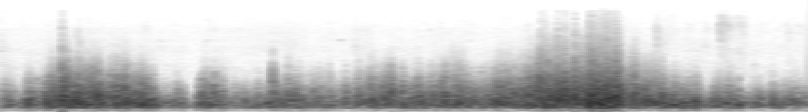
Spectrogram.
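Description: Wind buffeting the microphone, a rushing noise that swells to its loudest about three seconds in. Under it, a horse's hoofbeats thud softly on the sand arena.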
